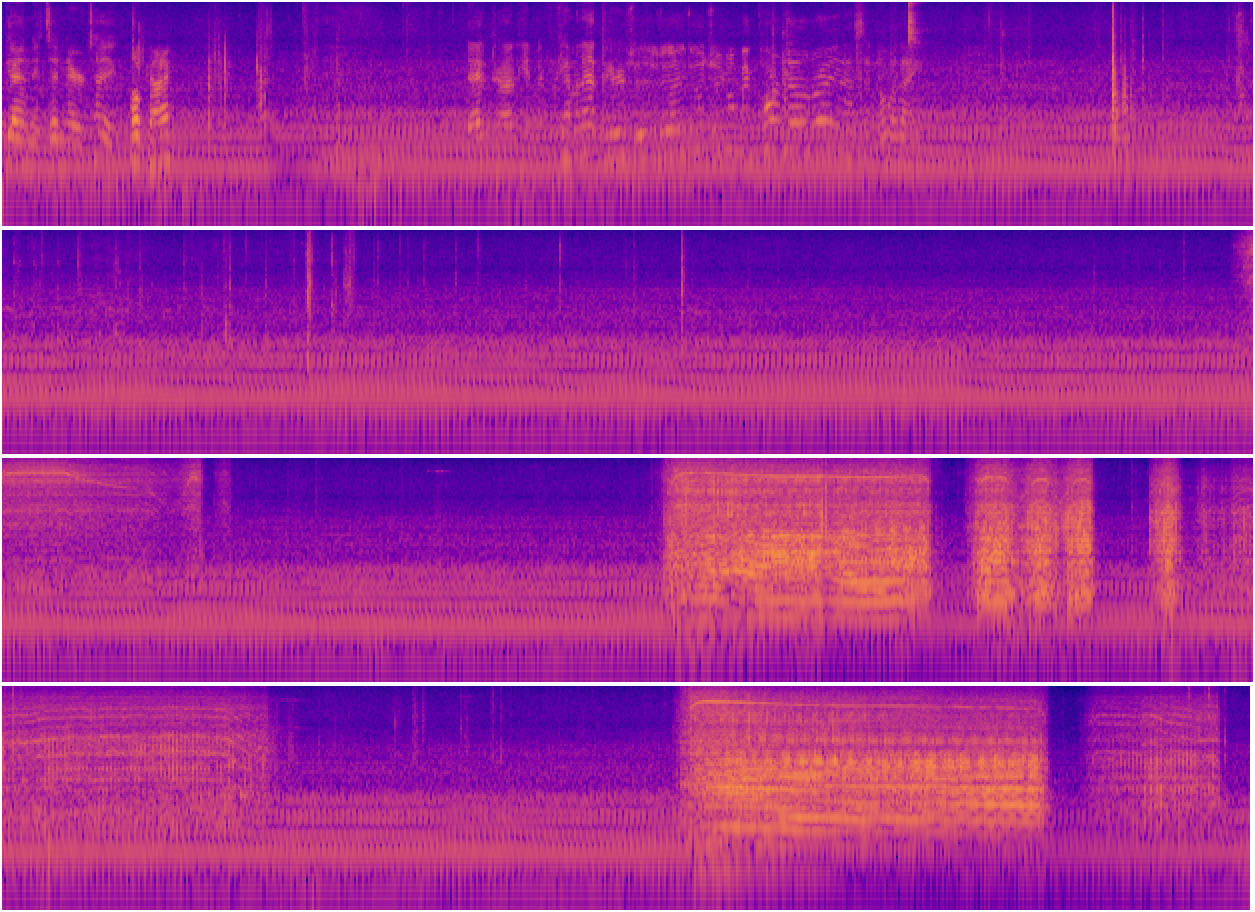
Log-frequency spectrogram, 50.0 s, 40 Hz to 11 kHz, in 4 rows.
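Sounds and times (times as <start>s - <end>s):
engine hum: 0.0s - 50.0s
power screw gun whining: 24.8s - 27.4s, 31.6s - 40.5s, 44.2s - 49.8s.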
